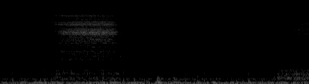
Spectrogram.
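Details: Barn owl nestlings in a wild nest box begging at feeding time; one long rasping hiss of nearly a second, a quiet gap with faint clicks, then another hiss beginning, low hum throughout.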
